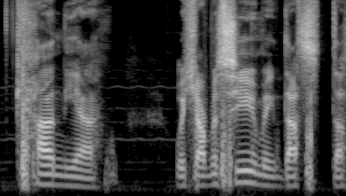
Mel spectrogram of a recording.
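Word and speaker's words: caña: I'm just having a quick look so it's pronounced kanya which I'm assuming that's the salad he says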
